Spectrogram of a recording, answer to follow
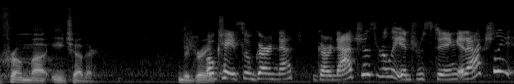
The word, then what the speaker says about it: Garnacha: Tell me if I'm screwing up the pronunciation. It's Garnacha and Monastrell.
